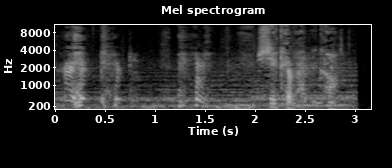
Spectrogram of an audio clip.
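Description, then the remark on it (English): Several hoarse, raspy coughs from a played film clip of Yoda dying, at uneven intervals, with strained vocal sounds between them, moderately loud, ending abruptly. “Yoda dies from a cough.”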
